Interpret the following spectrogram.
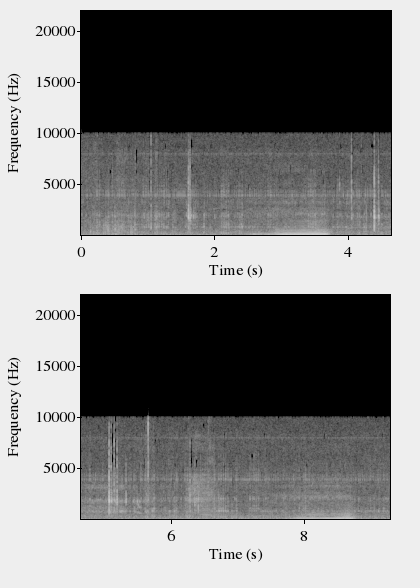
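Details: Abby, a pet dog that snores really loud, gives two long, low rumbling snores about five seconds apart, with faint clicks and rustles between them.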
